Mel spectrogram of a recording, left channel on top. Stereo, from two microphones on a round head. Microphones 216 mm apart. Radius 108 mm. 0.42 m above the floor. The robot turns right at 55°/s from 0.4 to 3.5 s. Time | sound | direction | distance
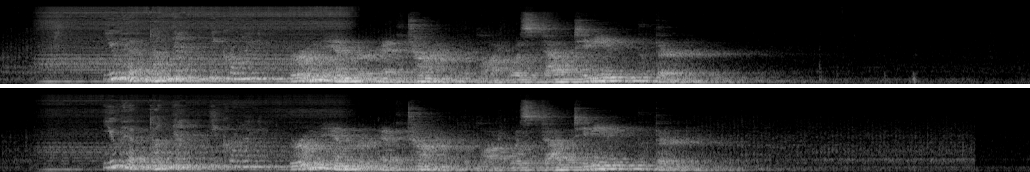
1.0 | a woman speaking | 50° right | 0.9 m
2.9 | a man speaking | 80° right | 1.1 m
